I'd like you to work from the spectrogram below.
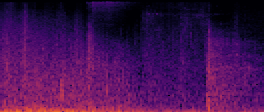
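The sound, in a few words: Confringo blasting spell explosion, video game Hogwarts Legacy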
